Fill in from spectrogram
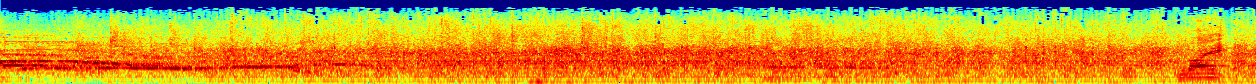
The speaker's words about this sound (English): So the very place that we are now is the organization that taught me how to improvise. So again, a round of applause for that.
